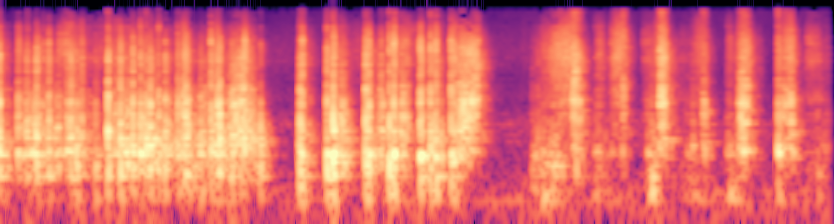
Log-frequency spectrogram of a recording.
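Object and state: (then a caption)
Plastic bin scratched with nails. Long nails scratch the front wall of a medium-hard, hollow green plastic bin with a lid. A dense, bright scraping rasp fills the first two seconds, then breaks into short, separate scratching strokes with brief quiet gaps between them.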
